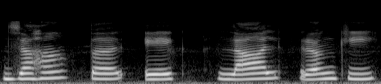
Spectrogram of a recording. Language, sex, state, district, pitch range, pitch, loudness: Hindi, female, Madhya Pradesh, Bhopal, 245-270 Hz, 255 Hz, -16 LUFS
